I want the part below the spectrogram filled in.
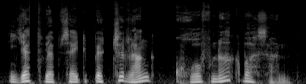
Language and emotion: Kashmiri, disgusted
